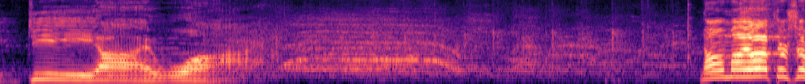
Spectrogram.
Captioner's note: cheers and applause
